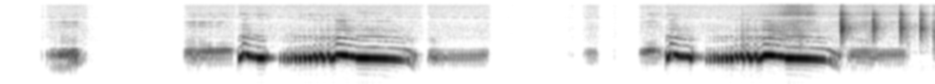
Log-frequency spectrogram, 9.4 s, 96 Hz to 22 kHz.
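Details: White Barbary dove, 2022 national champion, giving two drawn-out rolling coos a few seconds apart, each swelling then descending, with brief soft notes before them and a few sharp clicks at the end.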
